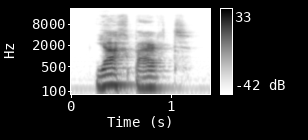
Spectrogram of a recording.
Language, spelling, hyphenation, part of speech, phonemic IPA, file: Dutch, jaagpaard, jaag‧paard, noun, /ˈjaːx.paːrt/, Nl-jaagpaard.ogg
- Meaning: towing horse for a trekschuit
